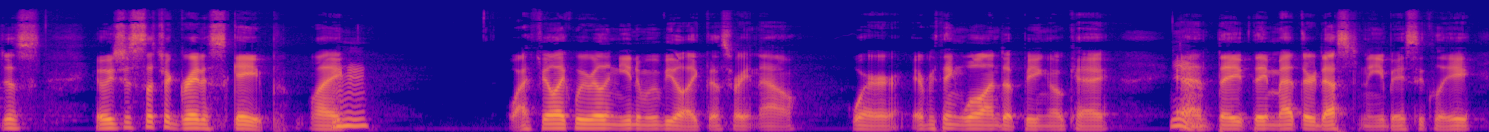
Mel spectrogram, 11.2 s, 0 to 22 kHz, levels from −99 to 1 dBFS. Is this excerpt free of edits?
yes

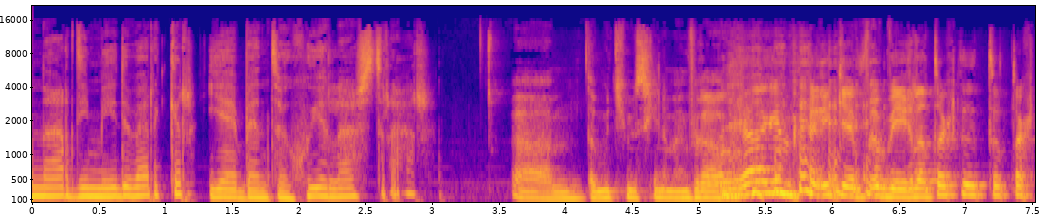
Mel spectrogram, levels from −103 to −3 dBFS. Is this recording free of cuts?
yes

